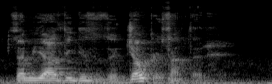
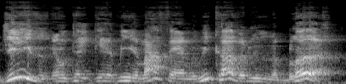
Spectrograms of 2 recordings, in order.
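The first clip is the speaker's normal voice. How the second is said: mocking believers; 7 semitones higher, 8 dB louder than usual. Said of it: "ignorant motherfuckers who said".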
